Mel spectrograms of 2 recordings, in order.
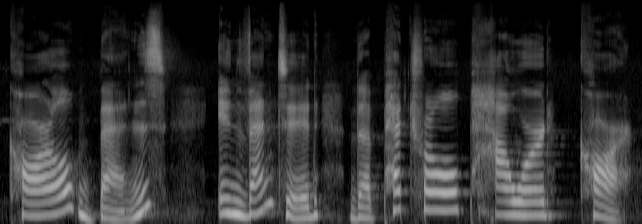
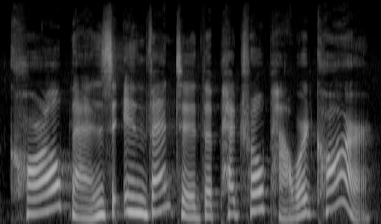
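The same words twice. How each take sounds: First: It is said at a normal pace. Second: It is said a little faster.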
